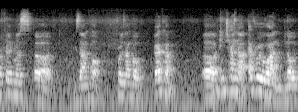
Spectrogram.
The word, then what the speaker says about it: Beckham: uh example for example Beckham uh in China everyone know David be we say his name actually that is wrong the H is silent so Hong Kong is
